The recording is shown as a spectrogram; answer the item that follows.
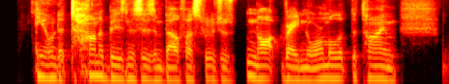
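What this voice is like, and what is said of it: Northern Irish accent. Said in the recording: “my father, back in Northern Ireland, I'm sure you can hear from my accent, it's not from Laguna Beach”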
